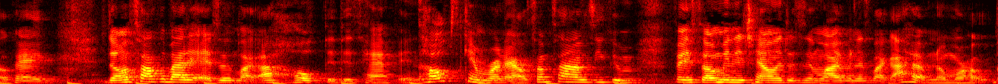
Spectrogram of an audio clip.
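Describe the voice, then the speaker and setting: Over background music, a woman talks at a medium pitch and a very fast pace. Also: ordinary pitch variation. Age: 20s. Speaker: lifestyle YouTuber. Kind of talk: casual talk to camera.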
